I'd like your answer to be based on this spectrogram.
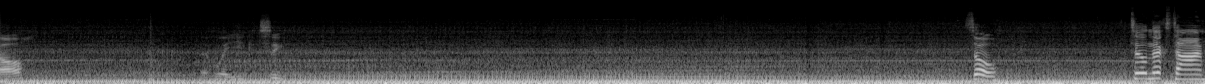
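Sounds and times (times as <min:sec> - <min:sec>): motorcycle engine running: 0:00.0 - 0:12.0
road noise: 0:00.0 - 0:12.0.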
